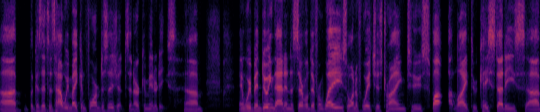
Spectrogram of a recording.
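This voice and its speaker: The speaker has an American accent and a fairly even intonation at a moderate pace. The sound is dry and close with no echo, over a quiet background. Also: man, fairly high pitch for a man. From Texas, Fort Worth. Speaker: journalist and editorial adviser. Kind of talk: speech introducing a keynote speaker. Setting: luncheon event with audience.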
